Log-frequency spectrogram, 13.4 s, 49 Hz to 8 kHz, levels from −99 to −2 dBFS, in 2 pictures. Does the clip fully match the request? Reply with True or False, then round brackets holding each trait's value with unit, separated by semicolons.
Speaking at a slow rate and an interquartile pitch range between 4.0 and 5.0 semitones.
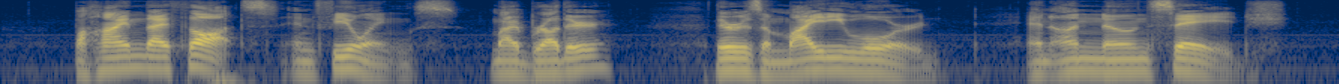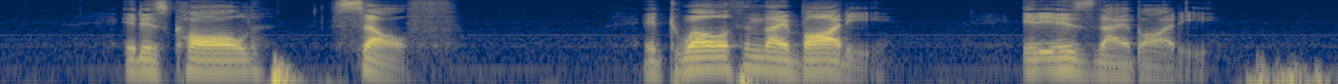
False (125 wpm; 2.4 semitones)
